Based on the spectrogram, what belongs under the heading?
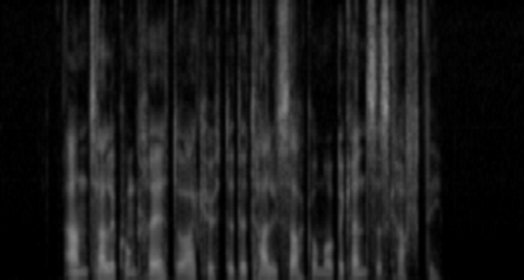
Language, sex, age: Norwegian, male, 24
